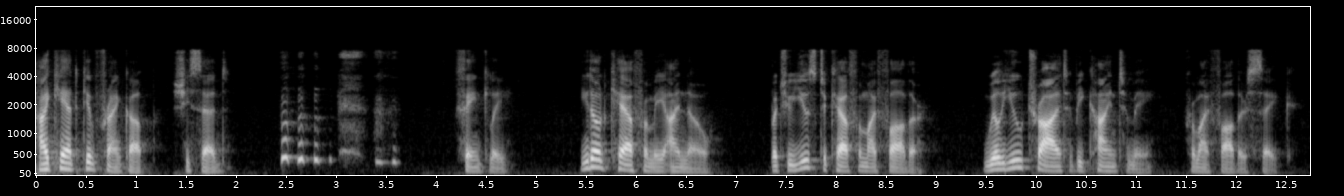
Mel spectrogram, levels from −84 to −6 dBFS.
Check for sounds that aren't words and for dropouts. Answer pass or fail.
fail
